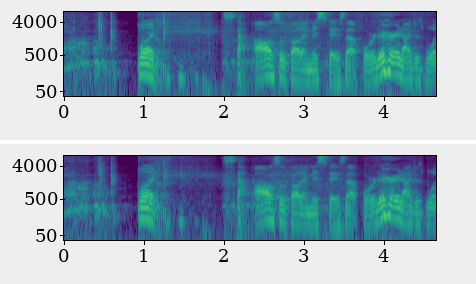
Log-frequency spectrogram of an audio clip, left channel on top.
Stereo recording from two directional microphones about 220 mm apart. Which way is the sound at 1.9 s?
50° left (ahead or behind).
